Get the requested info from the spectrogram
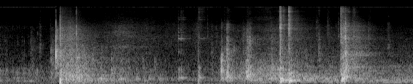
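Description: Refrigerator door and freezer drawer being handled: a sudden clunk about half a second in as the door is pulled open, then a few sharp knocks and rattles as the bottom freezer drawer slides out.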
